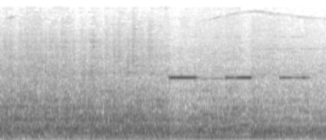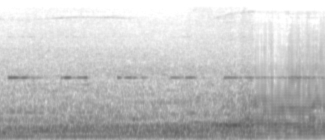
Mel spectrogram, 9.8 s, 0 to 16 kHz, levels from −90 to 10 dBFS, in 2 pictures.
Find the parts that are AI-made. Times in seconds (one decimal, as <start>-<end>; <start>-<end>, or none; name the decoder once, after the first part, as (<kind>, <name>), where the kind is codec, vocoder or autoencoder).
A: 8.7-9.8 (vocoder, BigVGAN v2)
